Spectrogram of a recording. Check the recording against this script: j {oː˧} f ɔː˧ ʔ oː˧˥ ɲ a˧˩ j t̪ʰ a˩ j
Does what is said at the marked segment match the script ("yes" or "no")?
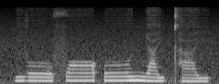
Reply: no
